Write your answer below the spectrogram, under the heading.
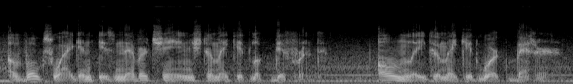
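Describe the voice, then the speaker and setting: A man's voice: very deep voice, normal speed, gravelly. A man narrating a vintage 1960s television commercial as its announcer. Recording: noisy vintage TV commercial audio.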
